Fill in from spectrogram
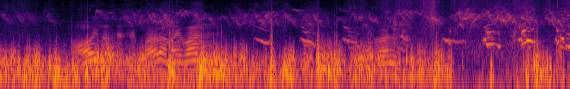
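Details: Rival turkeys, tired after fighting over territory for a long while until people separate them, give rapid, warbling gobbles in quick bursts and short squawky calls, with people talking nearby.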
